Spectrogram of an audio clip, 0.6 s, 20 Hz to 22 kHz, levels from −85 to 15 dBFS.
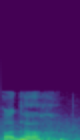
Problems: background sounds at intervals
